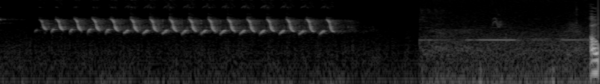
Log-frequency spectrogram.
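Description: A songbird singing one trill of rapidly repeated, high, down-slurred notes, about six a second, lasting about three seconds. Near the end a faint steady background hum with a thin constant tone comes in.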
